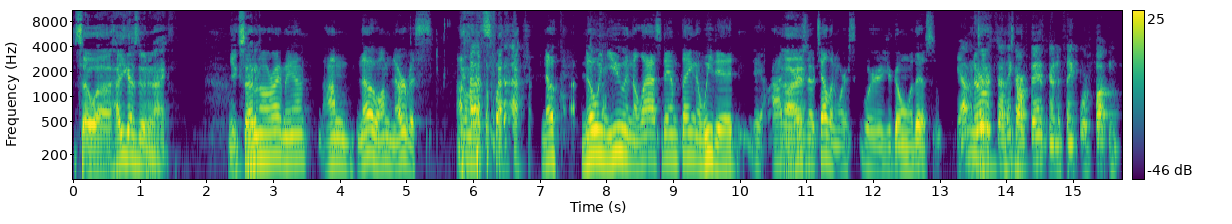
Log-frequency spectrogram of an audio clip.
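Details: Adult men talking; ordinary conversational speech.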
